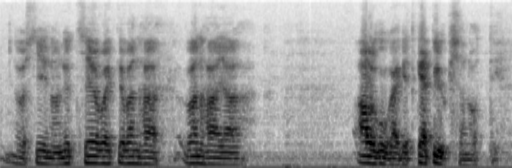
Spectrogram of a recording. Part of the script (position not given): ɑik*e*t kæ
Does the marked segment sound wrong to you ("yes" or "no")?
no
